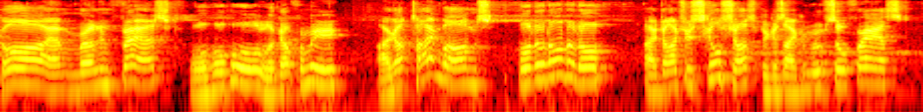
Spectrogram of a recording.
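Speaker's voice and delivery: sky-high, mocking, taunting show-off voice. Mocking own game character that dodges skill shots: put-on taunting voice. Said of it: "Just being like".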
